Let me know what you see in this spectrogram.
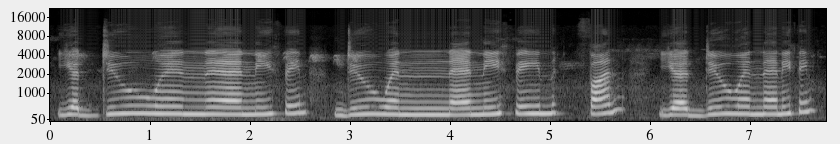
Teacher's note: whatcha got going on or ya doing y you doing we're dropping that g again you doing anything fun something interesting happens at the beginning of the word anything you doing fun we link together doing because we're going to drop the g it ends with the sound n the n sound and then the next word anything, we sometimes drop the a and we're going to push those two together because there's two n sounds side by side.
